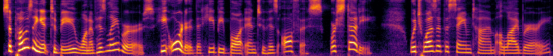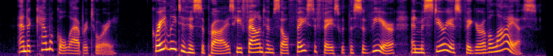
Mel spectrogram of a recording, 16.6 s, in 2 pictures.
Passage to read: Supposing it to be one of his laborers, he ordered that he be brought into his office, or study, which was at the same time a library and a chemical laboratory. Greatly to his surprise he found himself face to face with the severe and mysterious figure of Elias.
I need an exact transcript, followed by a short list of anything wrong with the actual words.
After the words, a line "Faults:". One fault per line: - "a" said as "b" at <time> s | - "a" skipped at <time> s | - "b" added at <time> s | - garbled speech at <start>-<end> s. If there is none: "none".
Supposing it to be one of his laborers, he ordered that he be bought into his office, or study, which was at the same time a library and a chemical laboratory. Greatly to his surprise he found himself face to face with the severe and mysterious figure of Elias.
Faults:
- "brought" said as "bought" at 3.4 s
